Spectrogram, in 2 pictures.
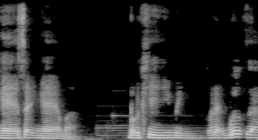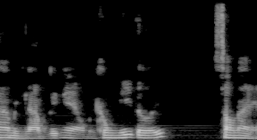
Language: Vietnamese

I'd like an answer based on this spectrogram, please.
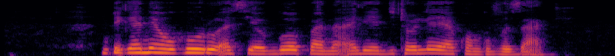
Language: Swahili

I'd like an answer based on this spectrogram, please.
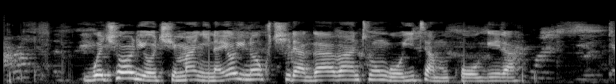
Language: Ganda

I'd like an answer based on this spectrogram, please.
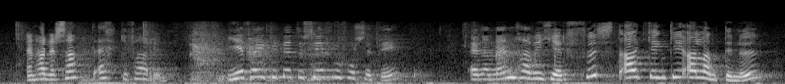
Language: Icelandic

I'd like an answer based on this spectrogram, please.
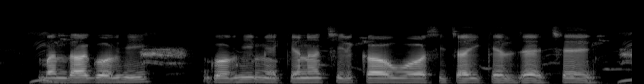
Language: Maithili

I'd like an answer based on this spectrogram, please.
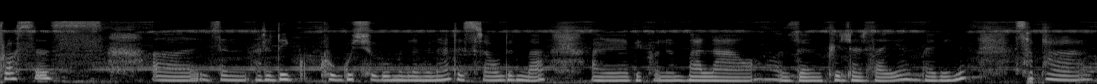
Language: Bodo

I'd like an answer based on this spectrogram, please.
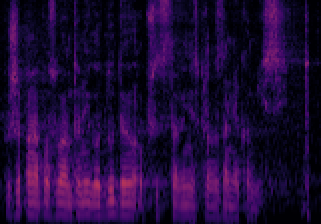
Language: Polish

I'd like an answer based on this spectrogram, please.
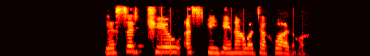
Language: Central Kurdish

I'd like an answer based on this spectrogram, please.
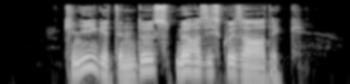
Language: Breton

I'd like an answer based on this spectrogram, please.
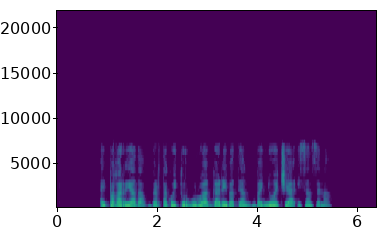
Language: Basque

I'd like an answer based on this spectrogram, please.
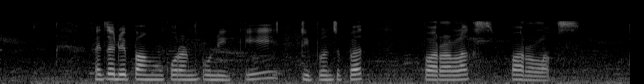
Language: Javanese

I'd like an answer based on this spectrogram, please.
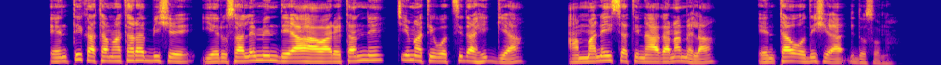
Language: Gofa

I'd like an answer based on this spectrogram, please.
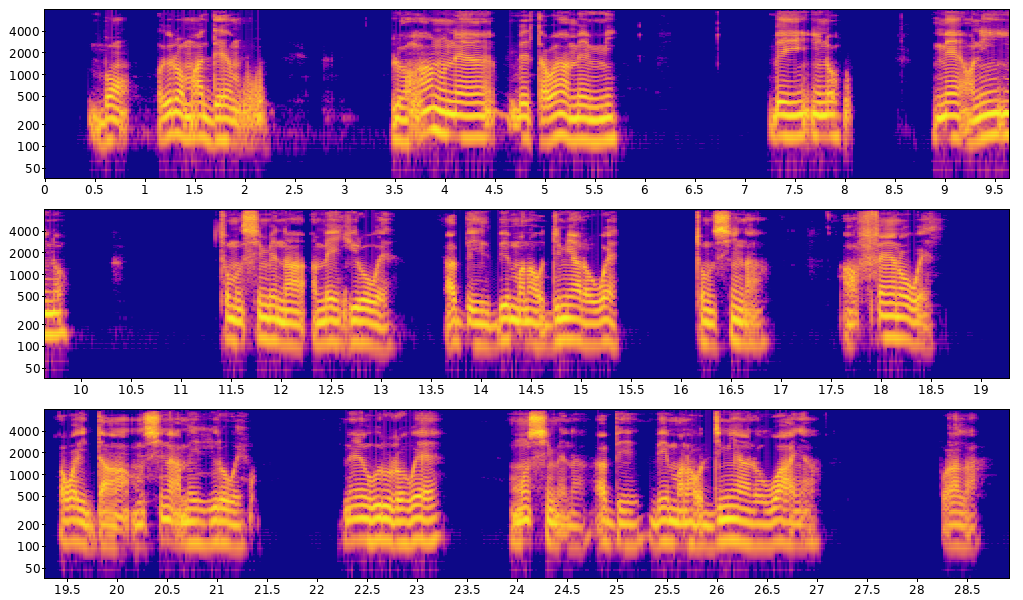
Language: Bomu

